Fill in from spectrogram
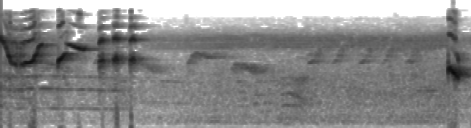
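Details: Morning song of an orange-headed thrush meant to prompt other thrushes to answer; a quick cluster of loud sharp whistled notes, then quiet with faint distant warbling, and a final bright note.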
